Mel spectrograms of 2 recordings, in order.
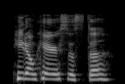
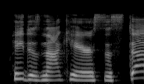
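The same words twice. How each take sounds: First: Said in the usual way. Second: "does not care" spelled out word by word; emphatic restatement. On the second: Real, not acted. Host warns Aurora, "does not care" said with deliberate emphasis.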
